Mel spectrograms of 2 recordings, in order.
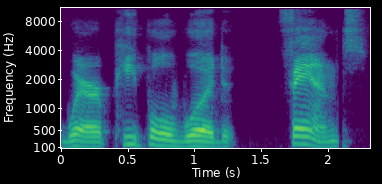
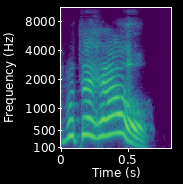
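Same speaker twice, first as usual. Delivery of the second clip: higher-pitched imitation of a shocked kid; startled kid; 4 dB louder than usual. Retelling a cut scene as the kid, startled. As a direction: exclaim it as the alarmed kid, pitch jumping up. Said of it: "the kid's like".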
